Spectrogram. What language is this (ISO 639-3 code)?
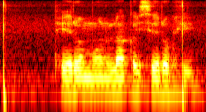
hne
